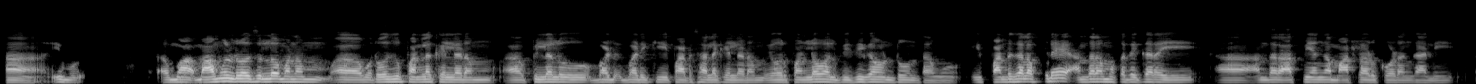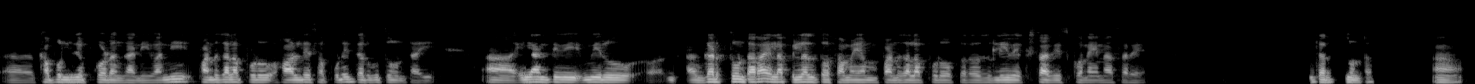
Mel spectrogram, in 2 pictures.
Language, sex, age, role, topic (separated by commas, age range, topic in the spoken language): Telugu, male, 25-29, host, మీ ఇంట్లో పండుగలను ఎలా జరుపుకుంటారు?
